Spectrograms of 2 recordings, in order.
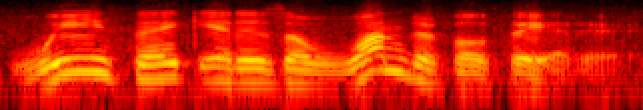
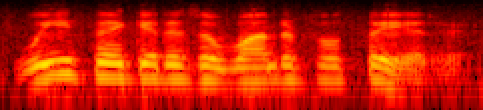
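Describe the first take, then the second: First: It is said with lively, excited energy. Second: It is said flatly, with little energy. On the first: The speaker feels the theater is wonderful. The speaker calls it right. "That exclamation mark tells anyone" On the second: The speaker's feeling does not come across. The speaker calls it wrong. "that certainly sounds flat and uninteresting"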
